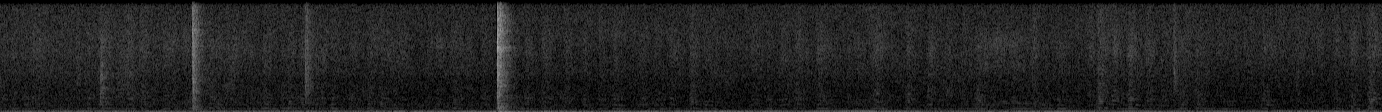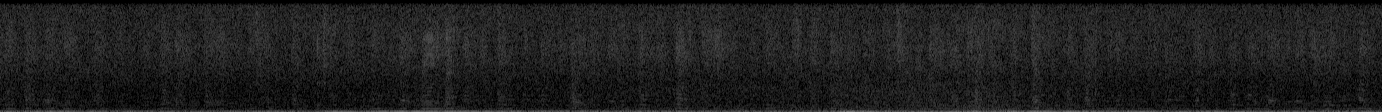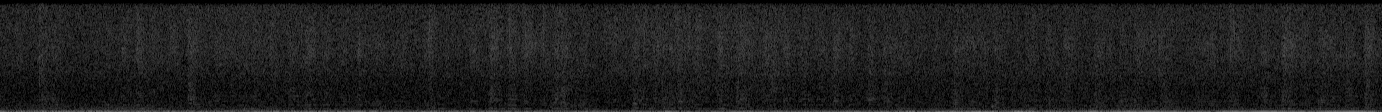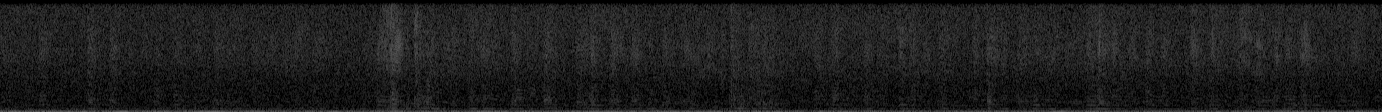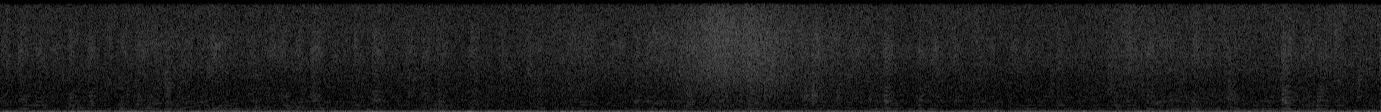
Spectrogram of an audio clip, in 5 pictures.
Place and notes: mosquito - fly - mosquito
mosquito voando de noite dentro de casa. Fly at home. Night.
